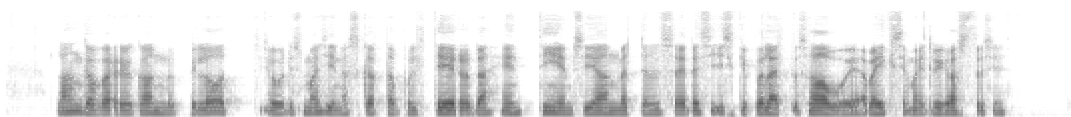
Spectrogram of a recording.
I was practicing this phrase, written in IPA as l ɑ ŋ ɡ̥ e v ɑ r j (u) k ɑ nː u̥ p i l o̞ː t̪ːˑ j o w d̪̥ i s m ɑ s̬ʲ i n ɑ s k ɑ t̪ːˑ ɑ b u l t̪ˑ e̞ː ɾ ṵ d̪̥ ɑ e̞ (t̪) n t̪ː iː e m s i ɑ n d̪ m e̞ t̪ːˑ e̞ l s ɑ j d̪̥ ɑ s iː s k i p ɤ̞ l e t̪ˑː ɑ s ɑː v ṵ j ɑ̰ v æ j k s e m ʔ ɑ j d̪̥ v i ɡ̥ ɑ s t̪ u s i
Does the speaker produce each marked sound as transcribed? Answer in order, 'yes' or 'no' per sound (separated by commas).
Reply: yes, no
